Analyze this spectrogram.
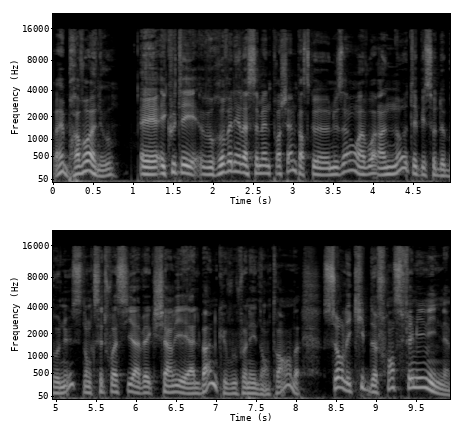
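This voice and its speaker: A man talks at a fairly quick pace with very wide pitch swings, captured in a very clean recording against a silent background. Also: medium pitch for a man. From United States. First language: English (speaking French). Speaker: rugby podcast host. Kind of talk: casual chat.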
